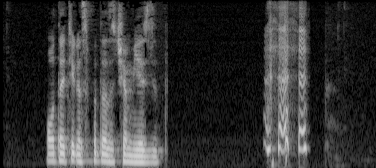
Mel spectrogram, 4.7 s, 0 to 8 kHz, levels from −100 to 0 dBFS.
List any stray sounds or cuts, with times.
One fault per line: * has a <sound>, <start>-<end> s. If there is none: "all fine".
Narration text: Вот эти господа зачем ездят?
* has a laugh, 3.3-3.9 s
